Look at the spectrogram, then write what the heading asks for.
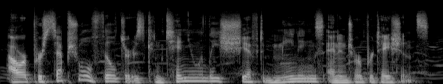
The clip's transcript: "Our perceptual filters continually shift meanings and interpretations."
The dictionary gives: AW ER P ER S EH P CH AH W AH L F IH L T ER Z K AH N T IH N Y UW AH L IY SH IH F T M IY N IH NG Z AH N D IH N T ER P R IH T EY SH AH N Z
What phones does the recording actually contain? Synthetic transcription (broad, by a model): AW ER P ER S EH P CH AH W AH L F IH L T ER Z K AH N T IH N Y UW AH L IY SH IH F T M IY N IH NG Z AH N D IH N T ER P R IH T EY SH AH N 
